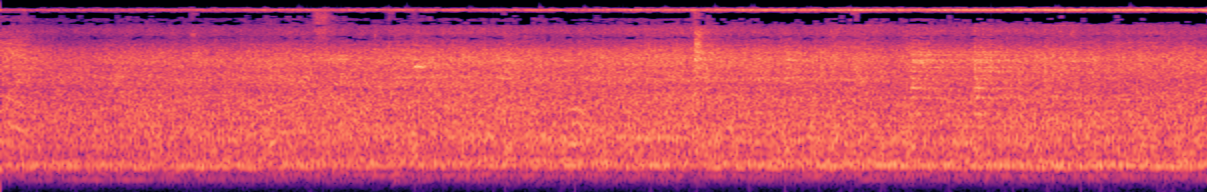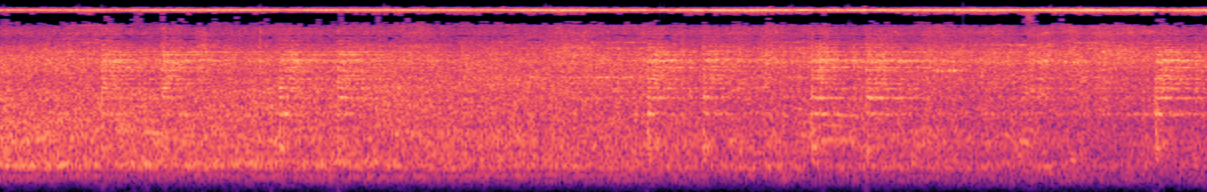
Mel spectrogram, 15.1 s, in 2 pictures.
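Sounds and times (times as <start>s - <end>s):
train passing on rails: 0.0s - 15.0s.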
